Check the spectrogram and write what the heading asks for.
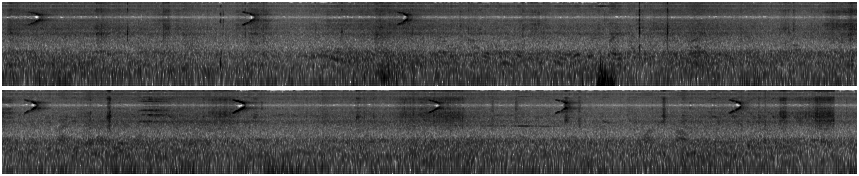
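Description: A bird's short high call, sweeping downward in pitch, repeated every few seconds over a low steady rumble. A single dull thump about seven and a half seconds in.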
